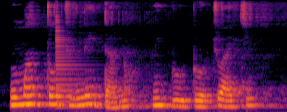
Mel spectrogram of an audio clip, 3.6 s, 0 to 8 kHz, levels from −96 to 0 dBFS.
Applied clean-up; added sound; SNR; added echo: none; Guitar; 16 dB; reverberation time 1.5 s.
